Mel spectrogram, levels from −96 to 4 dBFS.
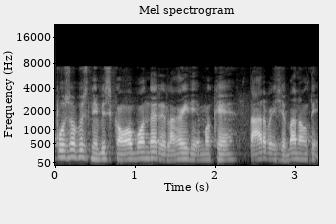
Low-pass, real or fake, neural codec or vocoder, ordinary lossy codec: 7.2 kHz; real; none; AAC, 48 kbps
